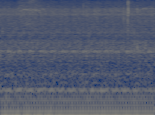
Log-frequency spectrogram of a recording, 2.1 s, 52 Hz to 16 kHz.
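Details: 2005 VW 2.0 TDI PD (BKD, no DPF) settling back to idle after a rev: steady, even low diesel rumble with a smooth regular beat and no knocks or misses. Boost and EGR values are closely matched; a healthy idle.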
